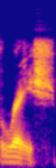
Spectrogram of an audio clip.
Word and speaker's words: Ra's: Well, technically, it should be pronounced Raish, but they go back and forth.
